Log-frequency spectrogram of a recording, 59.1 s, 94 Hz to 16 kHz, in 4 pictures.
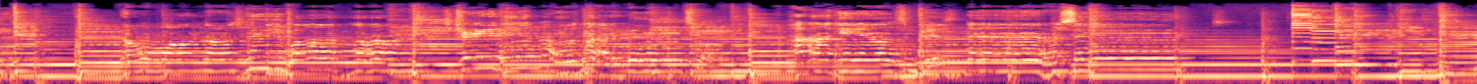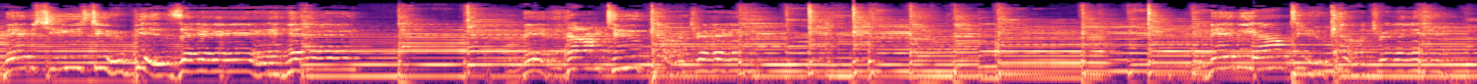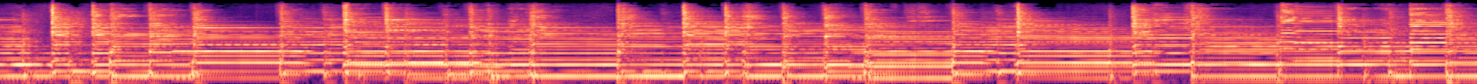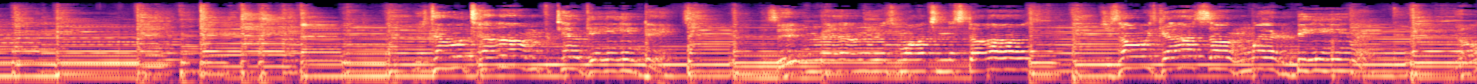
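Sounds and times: acoustic guitar strumming chords: 0:00.0 - 0:59.0.

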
